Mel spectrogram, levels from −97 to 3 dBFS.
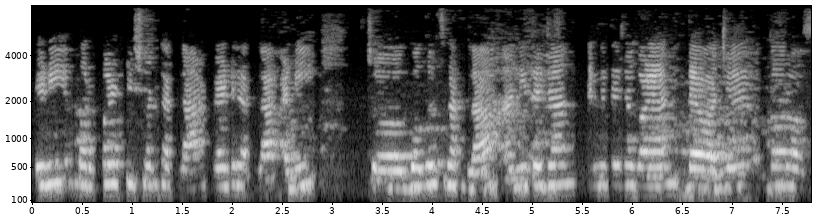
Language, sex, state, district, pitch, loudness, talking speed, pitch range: Konkani, female, Goa, North and South Goa, 250 Hz, -17 LUFS, 130 wpm, 240-265 Hz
